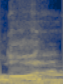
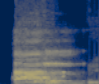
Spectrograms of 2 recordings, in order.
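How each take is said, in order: First: The t is heavy, said with rounded lips. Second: The t is light, said with relaxed lips. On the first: The speaker calls it right. "মুখটা সামান্য গোল করে যদি মোটা করে পড়তে পারেন" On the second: The speaker calls it wrong. "যদি এটা স্বাভাবিক বলেন তাল"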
